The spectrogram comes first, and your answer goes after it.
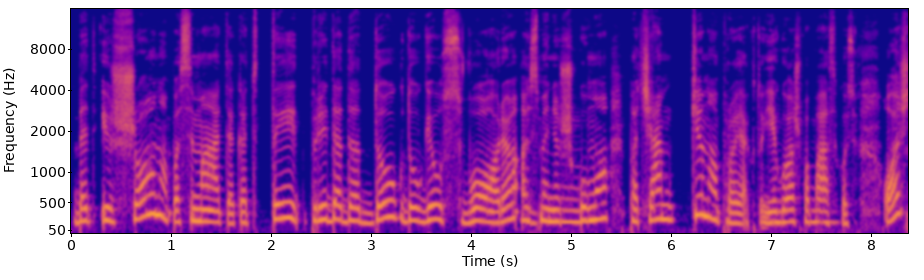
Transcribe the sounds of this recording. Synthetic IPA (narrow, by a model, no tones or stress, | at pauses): bʲɛt̪ɪʃʃoːnoːpɐsʲɪmɑːt̪ʲeːkɐt̪t̪ɐɪpʲɾʲɪd̪ʲɛd̪ɐd̪ɐʊkd̪ɒʊɡʲɛʊsʋoːɾʲoːʔɐsʲmʲɛnʲɪʃkʊmoːpɐt͡ʃʲɛmkʲɪnoːpɾoːjæ̰ːkt̪ʊːjɛɪɡʊɐʃpɐpɑːsɐkoːsʲʊoːɐʃ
